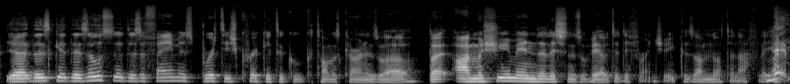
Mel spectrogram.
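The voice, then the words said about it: British accent. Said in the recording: “when we hear the accent, we go, I don't know, it could be cricket”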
